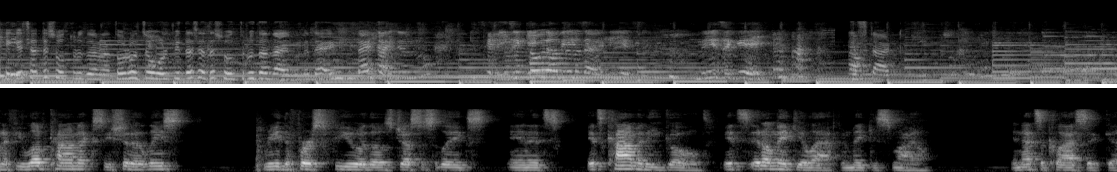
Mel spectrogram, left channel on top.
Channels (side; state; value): both; different; correlation 0.00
